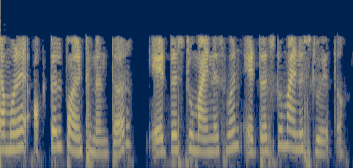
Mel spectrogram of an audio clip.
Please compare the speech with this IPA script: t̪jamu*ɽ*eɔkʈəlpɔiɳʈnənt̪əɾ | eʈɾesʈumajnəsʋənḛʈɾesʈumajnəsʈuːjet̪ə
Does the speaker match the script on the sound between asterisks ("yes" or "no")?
no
